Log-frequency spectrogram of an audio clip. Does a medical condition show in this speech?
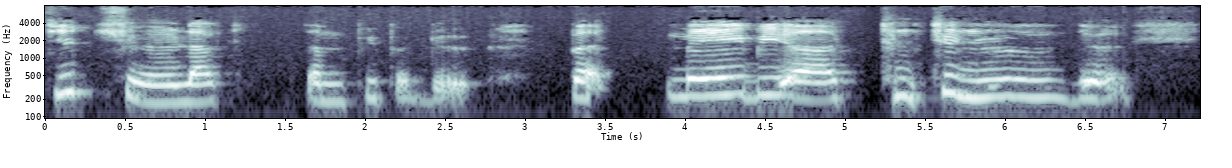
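Yes: cerebral palsy and deafness.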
